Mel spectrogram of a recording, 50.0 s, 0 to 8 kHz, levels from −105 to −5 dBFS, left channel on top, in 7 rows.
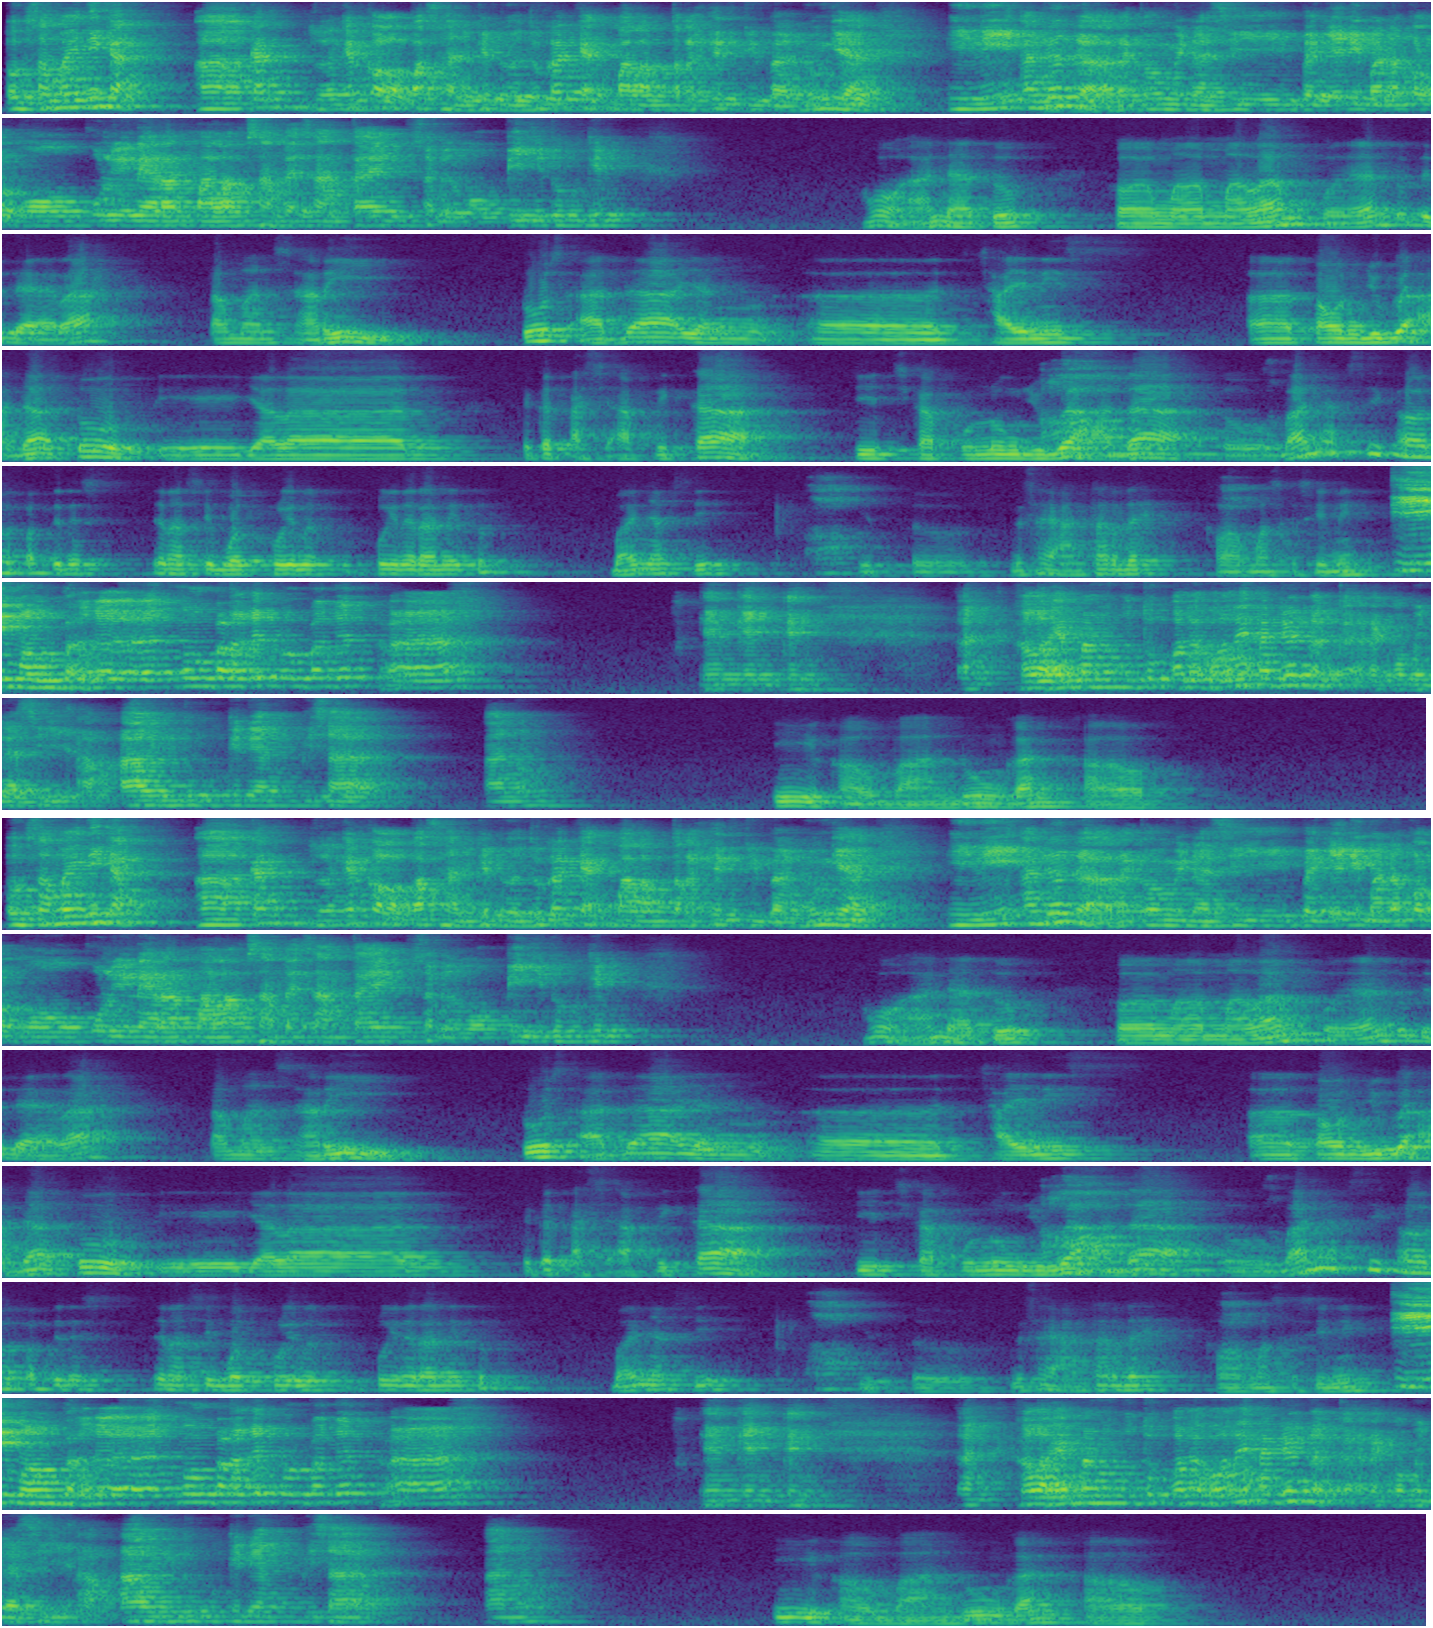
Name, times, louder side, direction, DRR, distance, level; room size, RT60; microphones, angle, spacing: voice 1, 0.0-0.6 1.0-10.5 26.6-27.8 32.6-32.8 35.5-38.1 39.2-44.7 45.3-45.5, left 1 dB, 30° left, -2 dB, 6.8 m, -27 dB
voice 2, 11.4-12.3 12.7-14.8 15.3-16.3 16.9-19.7 20.5-23.7 24.0-25.3 25.7-29.0 29.3-30.2 30.5-31.0 31.6-32.2 32.9-34.4 34.6-35.4 46.7-48.6, left 2 dB, 70° left, 5 dB, 1.3 m, -29 dB
14.5 x 12.5 x 5.0 m, 0.66 s
head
